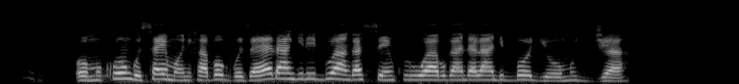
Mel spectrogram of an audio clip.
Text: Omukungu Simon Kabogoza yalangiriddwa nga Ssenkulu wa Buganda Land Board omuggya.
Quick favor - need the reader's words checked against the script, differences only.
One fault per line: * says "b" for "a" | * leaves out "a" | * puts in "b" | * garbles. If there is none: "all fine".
all fine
